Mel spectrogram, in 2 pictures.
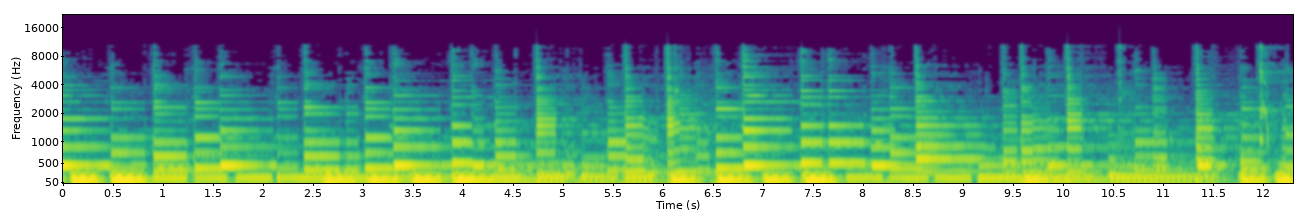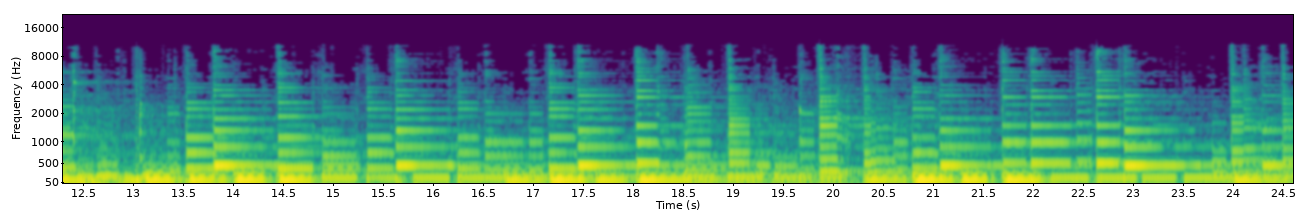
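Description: A recorded guitar plays back with a room-like reverb effect, strummed chords and picked notes ringing out loudly and continuously, with no voices.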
